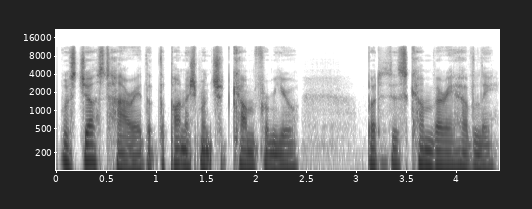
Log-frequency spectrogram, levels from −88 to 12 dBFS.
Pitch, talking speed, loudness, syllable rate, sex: 105 Hz, 230 wpm, -18 LUFS, 6.2 syllables/s, male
